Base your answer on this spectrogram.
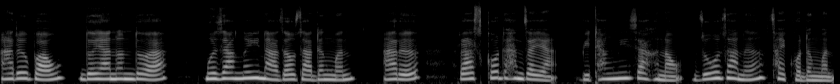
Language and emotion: Bodo, neutral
